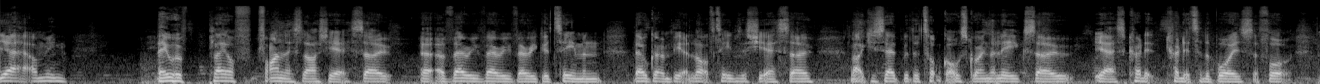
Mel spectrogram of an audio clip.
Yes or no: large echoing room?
no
